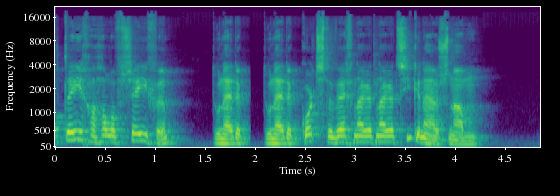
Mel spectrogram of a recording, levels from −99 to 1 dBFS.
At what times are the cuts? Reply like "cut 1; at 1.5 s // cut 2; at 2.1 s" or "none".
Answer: cut 1; at 1.9 s // cut 2; at 3.2 s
